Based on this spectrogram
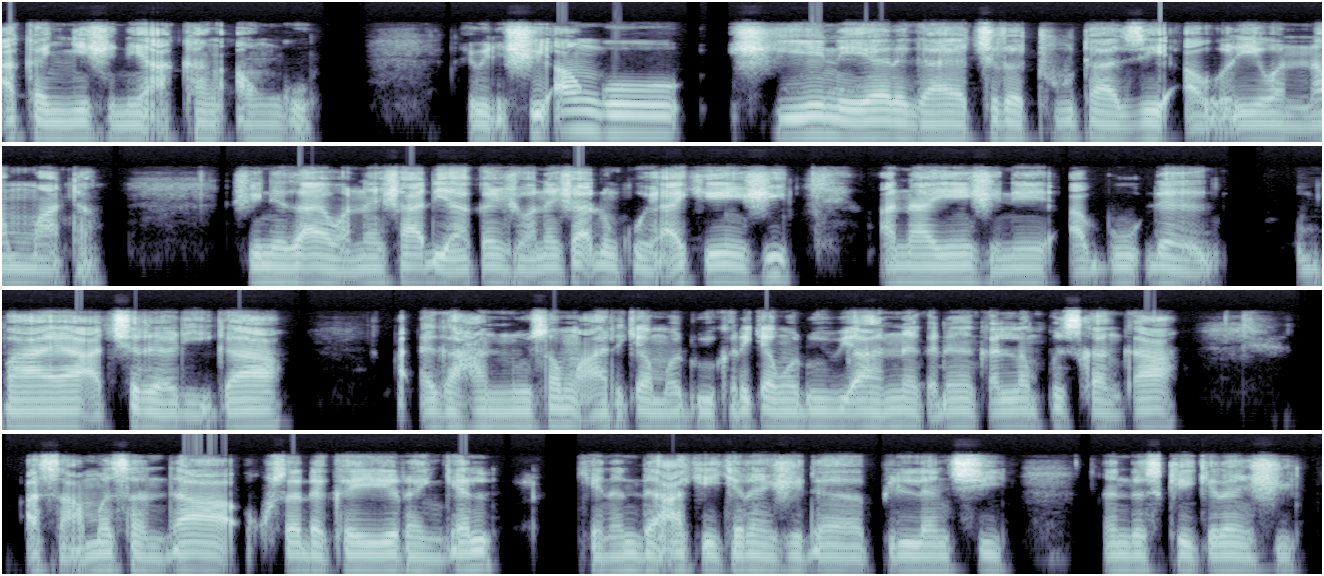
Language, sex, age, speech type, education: Hausa, male, 15-29, spontaneous, tertiary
